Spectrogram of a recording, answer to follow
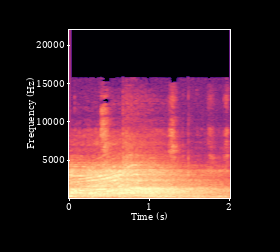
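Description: A woman yelling loudly in pain while a police K9 dog bites her, the yell dying away in the last half second.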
